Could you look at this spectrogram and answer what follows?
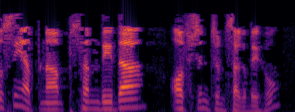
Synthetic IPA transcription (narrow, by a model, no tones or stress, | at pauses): ʊsĩːəːpnaːpə̥sənd̪iːd̪aː | ɔːpʃənt͡ʃʊnsəkd̪eːɦõː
